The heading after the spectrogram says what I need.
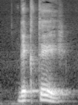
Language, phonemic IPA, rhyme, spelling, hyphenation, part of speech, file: Dutch, /dikˈteː/, -eː, dictee, dic‧tee, noun, Nl-dictee.ogg
- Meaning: 1. spelling bee 2. dictation exercise (school exercise in which a teacher recites words to be written down by the pupils)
